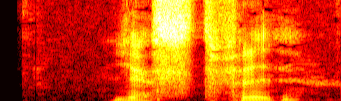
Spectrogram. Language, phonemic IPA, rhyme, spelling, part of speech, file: Swedish, /²jɛstˌfriː/, -iː, gästfri, adjective, Sv-gästfri.flac
- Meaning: hospitable (welcoming and generous towards guests)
